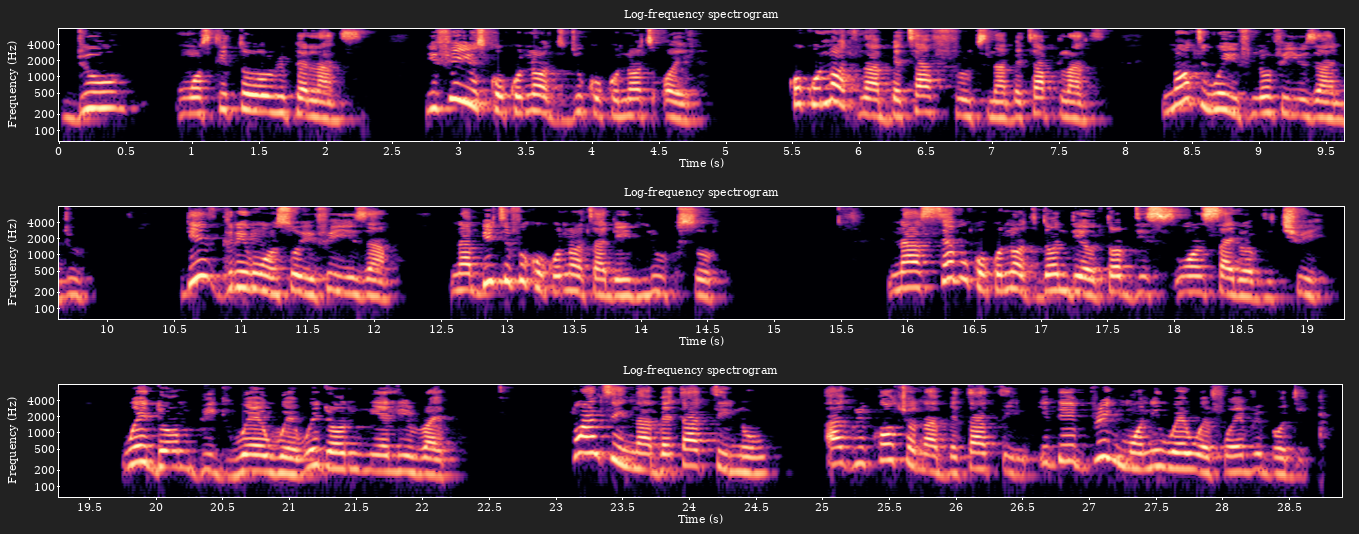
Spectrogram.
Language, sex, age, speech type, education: Nigerian Pidgin, female, 46-60, spontaneous, tertiary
